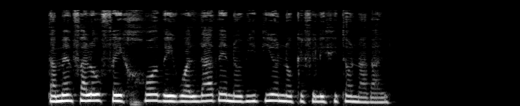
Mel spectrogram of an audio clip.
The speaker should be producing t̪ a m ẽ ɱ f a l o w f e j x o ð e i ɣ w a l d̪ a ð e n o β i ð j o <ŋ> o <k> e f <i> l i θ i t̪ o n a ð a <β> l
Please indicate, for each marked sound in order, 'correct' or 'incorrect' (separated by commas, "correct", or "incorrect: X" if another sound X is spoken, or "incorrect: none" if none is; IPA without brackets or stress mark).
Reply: incorrect: n, correct, incorrect: e, incorrect: none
